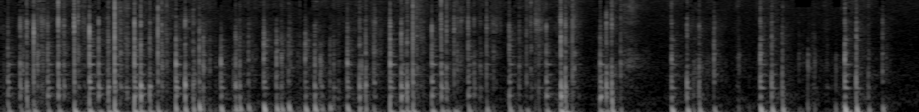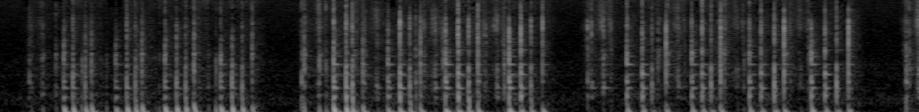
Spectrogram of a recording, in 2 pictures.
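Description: Fingertips and nails tap the plastic lid and side of a tall, hollow, apparently empty cardboard Pringles tube held in one hand. The result is a rapid, uneven stream of short, dull, hollow thumps that are mostly low and boomy. The taps come in bursts with brief pauses and almost no ring after each one.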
